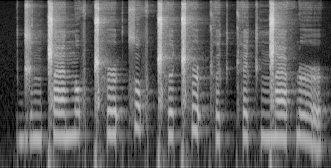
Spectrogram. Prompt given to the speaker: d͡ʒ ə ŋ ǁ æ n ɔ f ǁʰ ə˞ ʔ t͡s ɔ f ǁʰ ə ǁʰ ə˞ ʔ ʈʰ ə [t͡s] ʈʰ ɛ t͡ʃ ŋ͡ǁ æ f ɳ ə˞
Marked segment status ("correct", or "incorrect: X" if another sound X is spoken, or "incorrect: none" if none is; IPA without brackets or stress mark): incorrect: t͡ʃ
